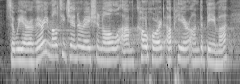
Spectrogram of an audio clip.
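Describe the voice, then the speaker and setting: A woman speaks with ordinary pitch variation. There is noticeable background noise and audible room echo. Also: fairly high pitch for a woman, moderate pace. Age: 60s. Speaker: rabbi. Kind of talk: religious service address. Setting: synagogue with congregation and live stream.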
